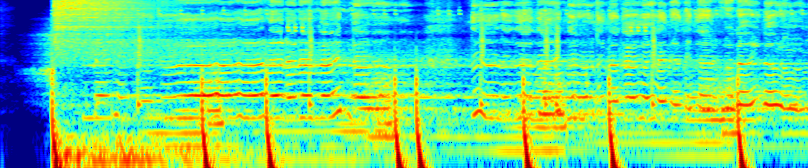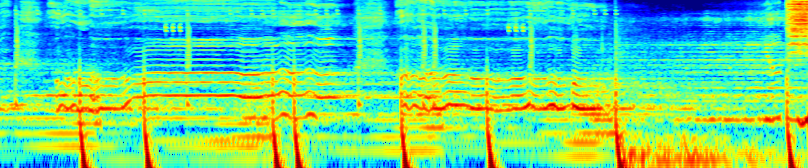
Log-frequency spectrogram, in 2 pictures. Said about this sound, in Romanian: Mi-a ajuns la ureche că vă place această melodie.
